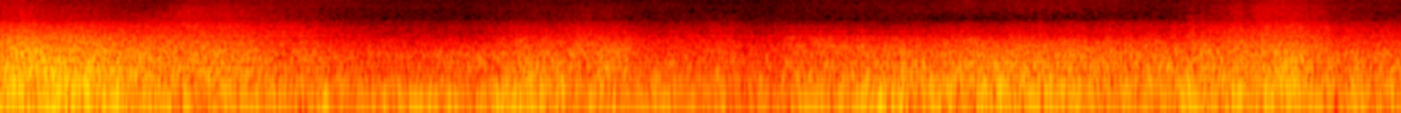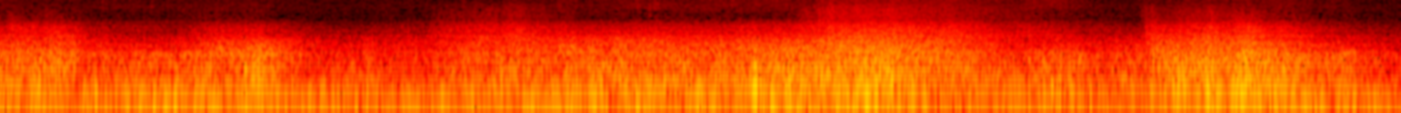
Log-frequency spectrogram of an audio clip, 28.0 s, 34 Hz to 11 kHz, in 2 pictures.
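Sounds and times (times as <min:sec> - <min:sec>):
sea waves washing: 0:00.0 - 0:28.0.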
